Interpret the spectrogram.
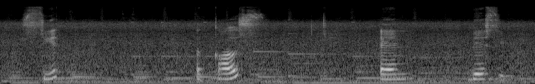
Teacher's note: Ketika kita mengucapkan S, saluran udara pada titik artikulasi sangat sempit, gigi rapat dan bibir menyebar, dan ada getaran di pita suara. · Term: alveolar fricative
